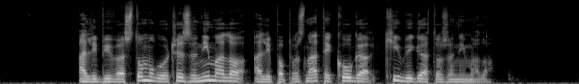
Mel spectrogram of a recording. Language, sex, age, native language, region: Slovenian, male, 18-29, Slovenian, Gorenjska region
